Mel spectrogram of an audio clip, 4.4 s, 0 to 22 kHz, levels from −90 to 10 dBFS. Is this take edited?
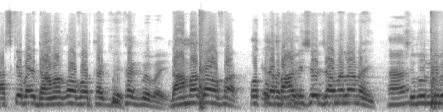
no; 0 cuts

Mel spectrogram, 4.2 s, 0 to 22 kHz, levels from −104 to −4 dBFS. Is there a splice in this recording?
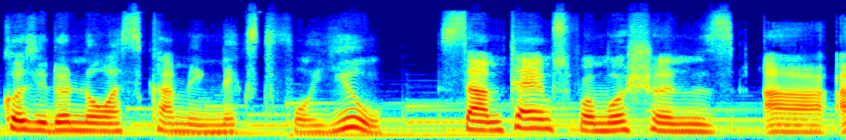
no; 0 cuts

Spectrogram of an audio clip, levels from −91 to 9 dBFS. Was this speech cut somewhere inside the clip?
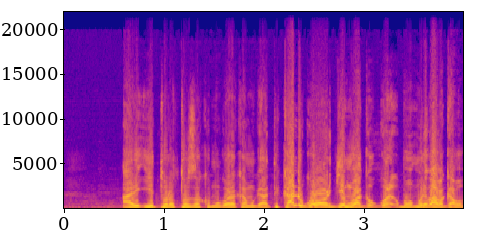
no; 0 cuts

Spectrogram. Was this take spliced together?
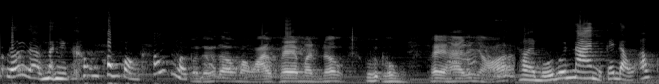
yes; 1 cut; at 5.1 s

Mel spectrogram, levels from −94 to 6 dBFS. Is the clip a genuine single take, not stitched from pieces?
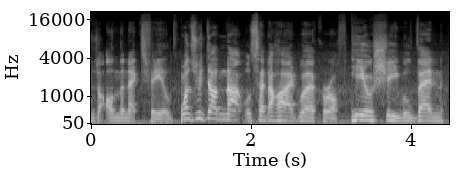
no; 2 cuts; at 1.1 s, 3.2 s

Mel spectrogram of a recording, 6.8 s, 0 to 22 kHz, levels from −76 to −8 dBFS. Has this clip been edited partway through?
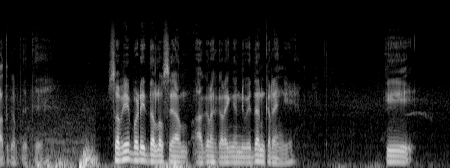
yes; 1 cut; at 1.5 s

